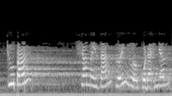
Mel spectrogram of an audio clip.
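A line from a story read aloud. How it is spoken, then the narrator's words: Soldier's shout. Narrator (Vietnamese): Tên quân giữ ngựa quát lên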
